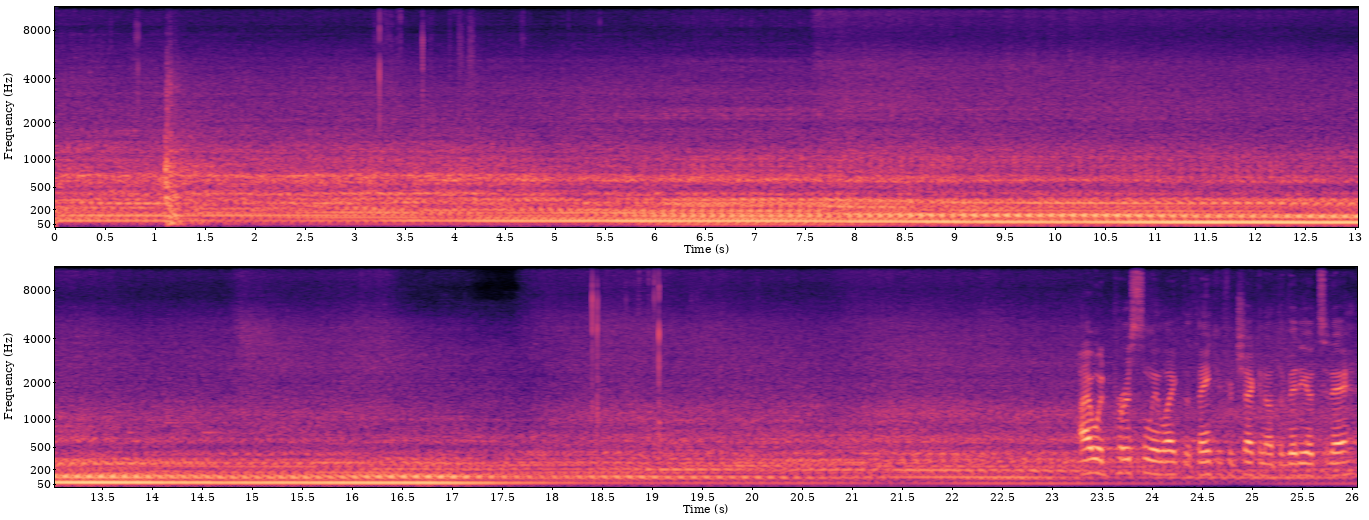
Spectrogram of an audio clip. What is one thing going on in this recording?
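A car engine idles with a deep, steady rumble that swells louder for a while and then eases off.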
